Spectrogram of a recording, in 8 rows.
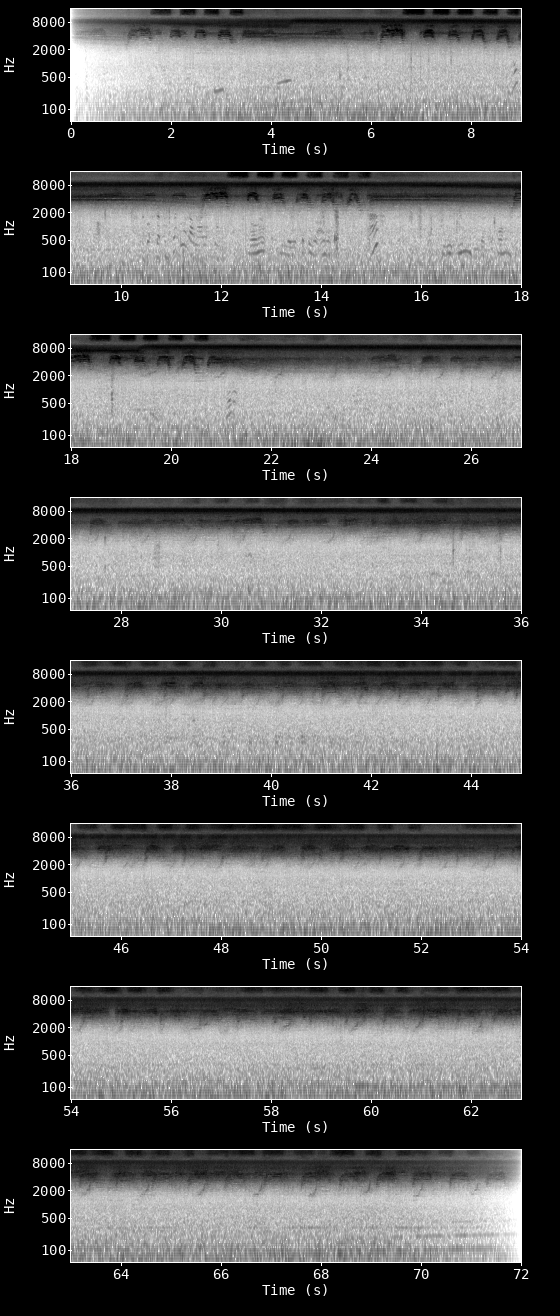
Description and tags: Imperial Palace Garden (part 2) - August 2016
Crickets having some fun in the Imperial Palace Garden. A very hot day!
Recorded with a Zoom H6 in August 2016.
birds, fiel, field-recording, garden, insect, insects, japan, japanese, nature, summer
